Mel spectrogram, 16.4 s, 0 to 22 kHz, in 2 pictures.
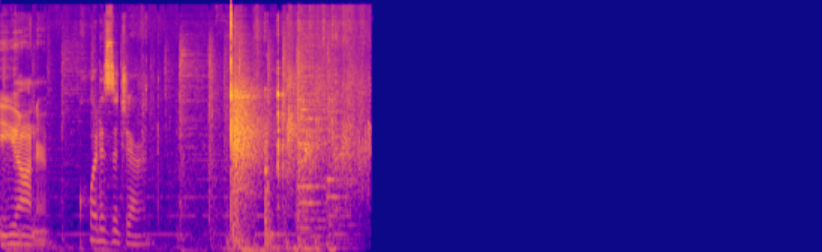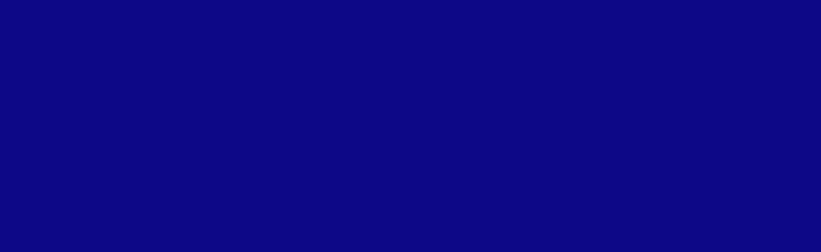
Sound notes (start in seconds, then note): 2.2 gavel bangs; 2.8 applause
